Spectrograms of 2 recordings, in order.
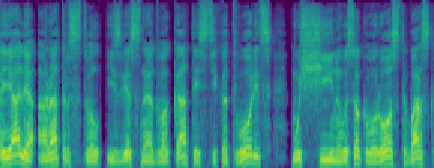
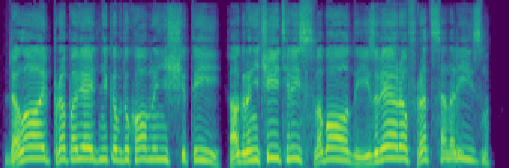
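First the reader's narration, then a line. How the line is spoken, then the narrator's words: Near-hysterical shouting. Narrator (Russian): почти истерически кричал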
